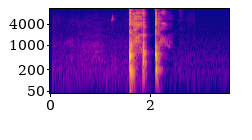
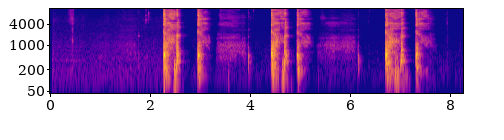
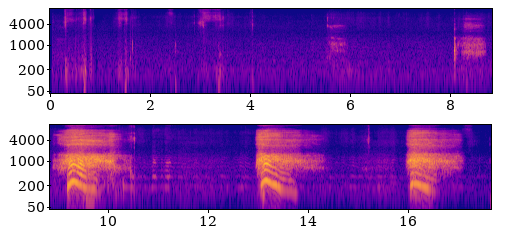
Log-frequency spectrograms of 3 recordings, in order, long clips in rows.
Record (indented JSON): {
  "cough_length": "3.6 s",
  "cough_amplitude": 32768,
  "cough_signal_mean_std_ratio": 0.18,
  "three_cough_length": "8.3 s",
  "three_cough_amplitude": 32768,
  "three_cough_signal_mean_std_ratio": 0.22,
  "exhalation_length": "17.7 s",
  "exhalation_amplitude": 21171,
  "exhalation_signal_mean_std_ratio": 0.3,
  "survey_phase": "beta (2021-08-13 to 2022-03-07)",
  "age": "45-64",
  "gender": "Female",
  "wearing_mask": "No",
  "symptom_none": true,
  "symptom_onset": "6 days",
  "smoker_status": "Never smoked",
  "respiratory_condition_asthma": false,
  "respiratory_condition_other": false,
  "recruitment_source": "REACT",
  "submission_delay": "1 day",
  "covid_test_result": "Negative",
  "covid_test_method": "RT-qPCR"
}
